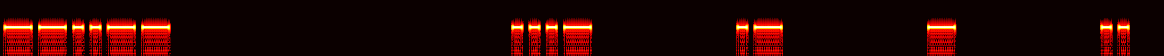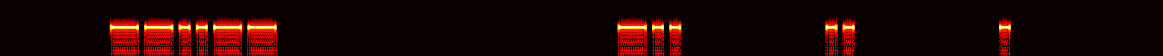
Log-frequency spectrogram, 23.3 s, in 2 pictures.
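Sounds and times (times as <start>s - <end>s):
CW Morse code beeps: 0.0s - 1.7s, 5.2s - 5.9s, 7.4s - 7.8s, 9.3s - 9.6s, 11.0s - 11.3s, 12.8s - 14.4s, 17.8s - 18.5s, 19.9s - 20.2s.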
